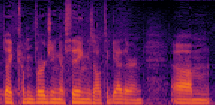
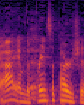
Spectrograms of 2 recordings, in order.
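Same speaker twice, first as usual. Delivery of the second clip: mock Southern accent, pitched up; 6 semitones higher than usual. Actor imitates his early failed British accent, mock Southern. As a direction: play the prince with a Southern twang. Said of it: "a Southern person than I did".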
